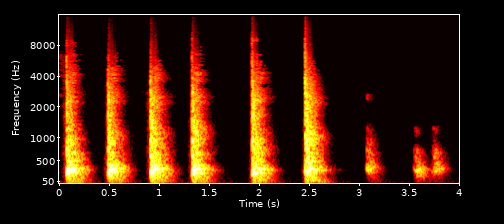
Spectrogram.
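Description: Pounding on a wall: six heavy blows about half a second apart, each ringing briefly, like hammering during building work. Soft laughter comes near the end.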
